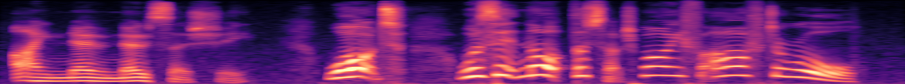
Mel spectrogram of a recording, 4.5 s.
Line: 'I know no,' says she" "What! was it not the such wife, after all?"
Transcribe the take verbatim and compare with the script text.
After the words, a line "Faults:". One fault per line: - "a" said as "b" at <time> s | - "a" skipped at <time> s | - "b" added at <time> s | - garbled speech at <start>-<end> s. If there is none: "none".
'I know no,' says she" "What! was it not the such wife, after all?"
Faults:
none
